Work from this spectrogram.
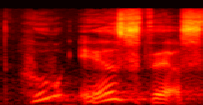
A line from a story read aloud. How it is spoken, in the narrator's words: they asked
